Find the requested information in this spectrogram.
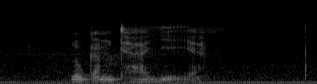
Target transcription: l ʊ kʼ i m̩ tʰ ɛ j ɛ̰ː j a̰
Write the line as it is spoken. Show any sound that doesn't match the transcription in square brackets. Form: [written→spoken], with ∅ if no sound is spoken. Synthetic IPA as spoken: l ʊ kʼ [i→a] m̩ tʰ [ɛ→a] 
